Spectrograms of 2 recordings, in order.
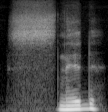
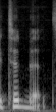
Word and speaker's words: tidbits: Snidbits is how you say it? What is that? I would say tidbits.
